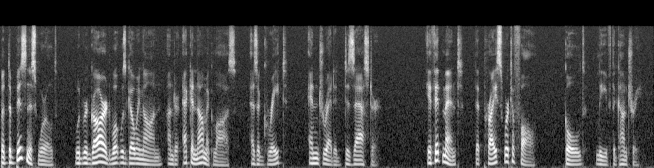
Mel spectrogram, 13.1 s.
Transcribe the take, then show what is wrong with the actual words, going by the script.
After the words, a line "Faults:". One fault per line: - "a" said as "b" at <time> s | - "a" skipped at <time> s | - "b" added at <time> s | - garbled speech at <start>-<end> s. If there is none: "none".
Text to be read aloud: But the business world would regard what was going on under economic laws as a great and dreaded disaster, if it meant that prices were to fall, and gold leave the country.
But the business world would regard what was going on under economic laws as a great and dreaded disaster, if it meant that price were to fall, gold leave the country.
Faults:
- "prices" said as "price" at 9.7 s
- "and" skipped at 10.8 s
